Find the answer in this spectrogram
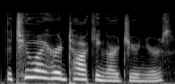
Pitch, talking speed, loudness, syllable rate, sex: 220 Hz, 240 wpm, -15 LUFS, 5.9 syllables/s, female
